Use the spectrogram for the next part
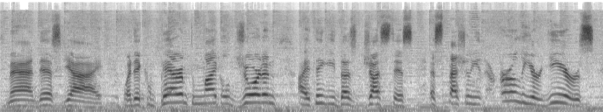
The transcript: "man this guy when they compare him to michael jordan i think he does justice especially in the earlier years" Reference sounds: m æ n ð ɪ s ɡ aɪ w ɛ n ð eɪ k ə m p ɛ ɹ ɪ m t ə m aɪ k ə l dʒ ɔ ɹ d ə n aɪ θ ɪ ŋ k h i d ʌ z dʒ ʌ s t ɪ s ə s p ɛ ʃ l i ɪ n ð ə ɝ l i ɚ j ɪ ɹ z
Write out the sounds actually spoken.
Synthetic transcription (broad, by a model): m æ n ð ɪ s ɡ aɪ w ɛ n ð eɪ k ə m p ɛ ɹ ɪ m t ə m aɪ k l dʒ ɔ ɹ d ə n aɪ θ ɪ ŋ k h i d ʌ z dʒ ʌ s t ɪ s ə s p ɛ ʃ l i ɪ n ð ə ɝ l i ɚ j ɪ ɹ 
